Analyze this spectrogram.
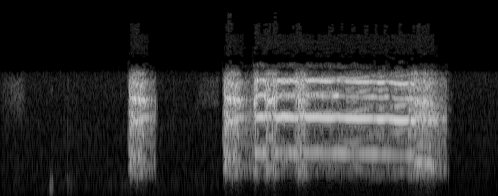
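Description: Chickens in a house: a rooster crows and clucks, with one short loud call followed by a long, drawn-out crow lasting about two seconds, with no talk over it.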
